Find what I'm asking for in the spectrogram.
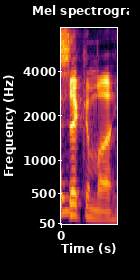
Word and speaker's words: Sikkema: Sikkema, yep. – Look at that, like Hickama.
